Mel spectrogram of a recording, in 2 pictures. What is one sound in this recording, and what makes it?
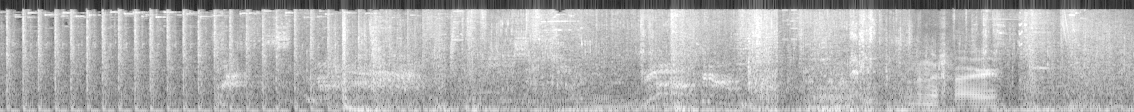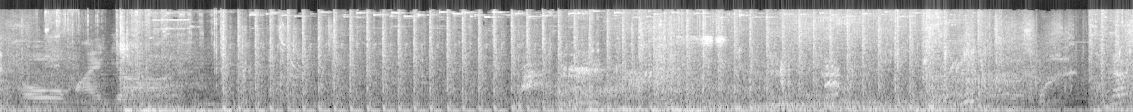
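Rapid gunfire rattles throughout.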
